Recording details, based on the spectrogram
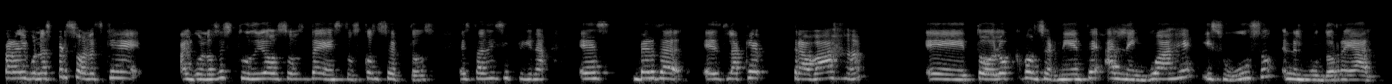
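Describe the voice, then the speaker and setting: Higher-voiced Colombian woman teaching online. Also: fairly even intonation, a little slow, a bit bright. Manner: encouraging, checks understanding with questions. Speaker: language teacher leading an online class. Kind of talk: interactive lecture. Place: online video class with slides. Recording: dull, lo-fi online class audio.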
